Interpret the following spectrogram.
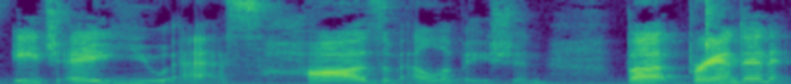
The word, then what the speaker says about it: Haus: And so I believe it's pronounced Haus of Elevation. It's Haus, Haus of Elevation.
